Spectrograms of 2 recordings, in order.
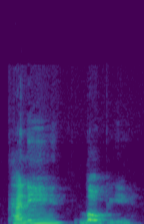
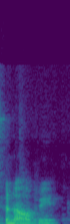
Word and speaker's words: Penelope: stacey pennell p penny lopey penelope is it not pronounced penelope it's penelope well i don't know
